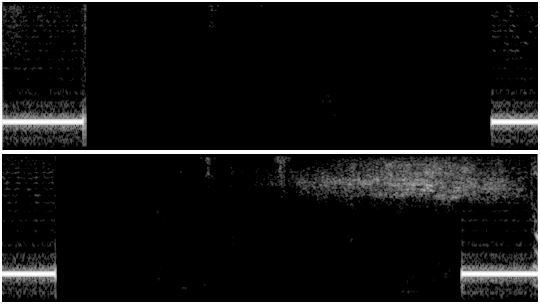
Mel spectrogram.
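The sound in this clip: A WhatsApp call tone sounds as a steady mid-pitched beep about a second long, repeated three times at even intervals with silence between.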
